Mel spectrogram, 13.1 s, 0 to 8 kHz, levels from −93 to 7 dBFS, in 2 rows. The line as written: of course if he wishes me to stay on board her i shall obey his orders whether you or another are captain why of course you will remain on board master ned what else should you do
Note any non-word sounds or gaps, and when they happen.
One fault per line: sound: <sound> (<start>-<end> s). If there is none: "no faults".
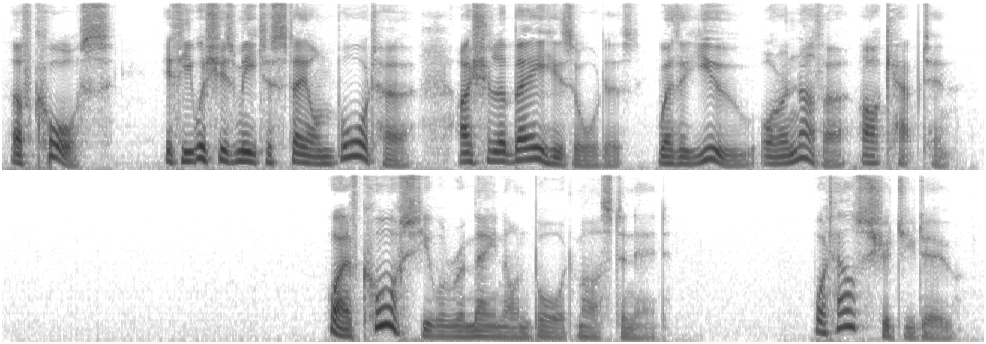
no faults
